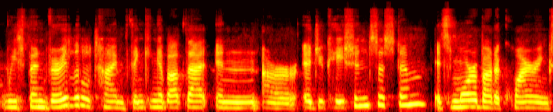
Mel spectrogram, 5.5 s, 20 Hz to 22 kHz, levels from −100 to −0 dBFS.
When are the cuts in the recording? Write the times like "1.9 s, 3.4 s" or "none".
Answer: 4.4 s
